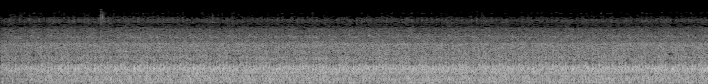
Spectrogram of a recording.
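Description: A truck engine rumbles loudly and steadily nearby.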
